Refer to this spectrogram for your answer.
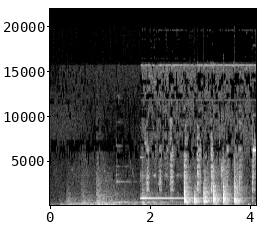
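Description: A ringing tone gives way to about six firm, evenly spaced knocks on a front door, fairly loud, over a low background hum.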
